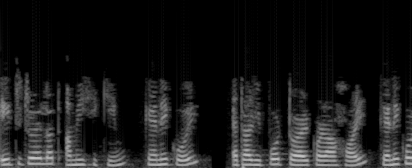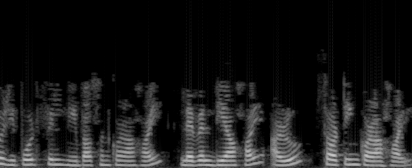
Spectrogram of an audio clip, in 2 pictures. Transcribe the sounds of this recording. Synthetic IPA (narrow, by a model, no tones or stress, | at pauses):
ejtitɔlɛlɔtʰamixikimkɛnɛkoj | ɛtaɹipoɹtːɔjaɹkɔɹaɦɔjkɛnɛkojɹipoɹtpʰilniɹbasɔnkɔɹaɦɔjlɛbʱɛldijahɔja̰ɹusɔɹtiŋkɔɹaɦɔj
